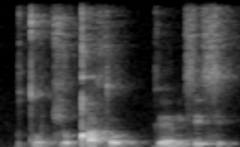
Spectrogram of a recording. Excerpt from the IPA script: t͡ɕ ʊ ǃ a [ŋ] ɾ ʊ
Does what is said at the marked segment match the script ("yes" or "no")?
no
